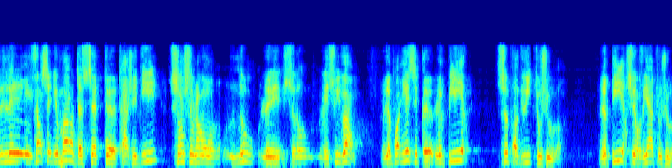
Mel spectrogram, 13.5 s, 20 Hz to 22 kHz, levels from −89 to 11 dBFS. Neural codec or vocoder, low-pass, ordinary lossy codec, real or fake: codec, 24 kHz, 1.5 kbps, HILCodec; 7.2 kHz; AAC, 32 kbps; fake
